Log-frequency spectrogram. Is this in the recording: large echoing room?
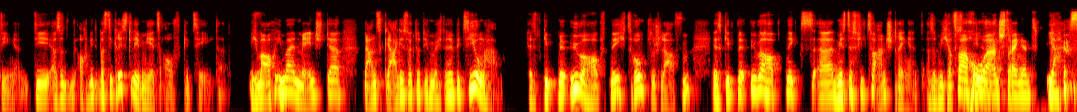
no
